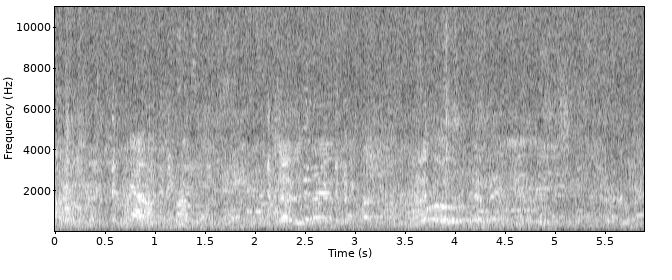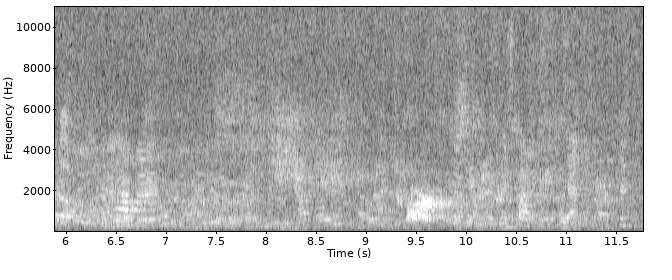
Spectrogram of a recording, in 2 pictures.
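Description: A crowd of people chatters throughout in a large echoing hall.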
